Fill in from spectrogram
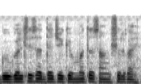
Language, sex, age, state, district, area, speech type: Marathi, male, 30-45, Maharashtra, Thane, urban, read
